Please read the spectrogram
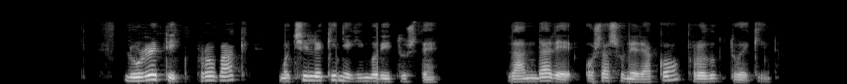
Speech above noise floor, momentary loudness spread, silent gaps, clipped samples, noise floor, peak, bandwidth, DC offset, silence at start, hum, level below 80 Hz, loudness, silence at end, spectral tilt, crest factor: over 71 dB; 12 LU; 2.64-2.78 s, 4.54-5.06 s; under 0.1%; under -90 dBFS; -2 dBFS; 8 kHz; under 0.1%; 1.25 s; none; -62 dBFS; -20 LUFS; 0.8 s; -4.5 dB/octave; 18 dB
